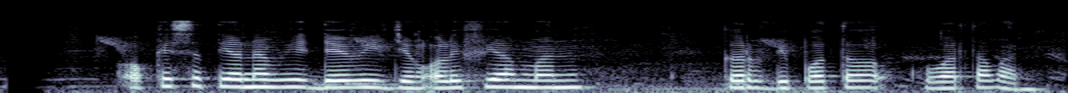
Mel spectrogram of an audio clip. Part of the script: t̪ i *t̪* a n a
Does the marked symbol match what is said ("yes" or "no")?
no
